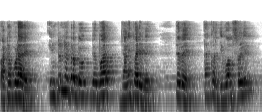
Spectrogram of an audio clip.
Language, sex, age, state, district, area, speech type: Odia, male, 45-60, Odisha, Mayurbhanj, rural, spontaneous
